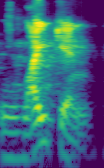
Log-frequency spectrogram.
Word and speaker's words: Lykan: There's a car called Lycan. It's spelled Lykan.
